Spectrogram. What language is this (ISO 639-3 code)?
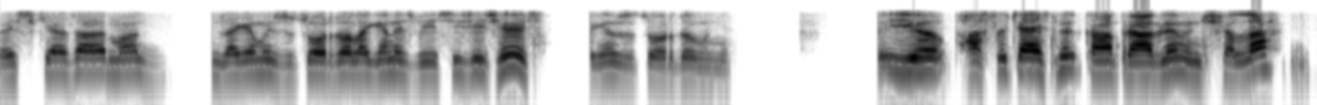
kas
